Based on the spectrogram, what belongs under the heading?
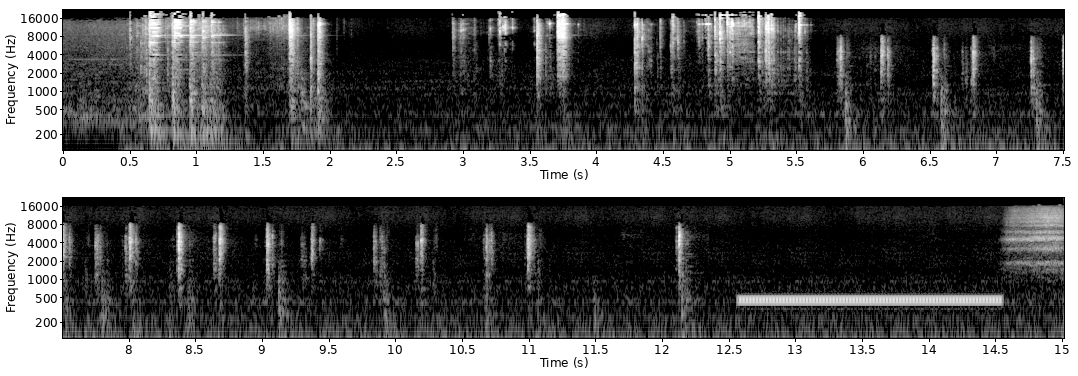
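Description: A payphone call being dialed: some clattering handling noises, then a steady run of sharp, evenly spaced button clicks, ending with a loud continuous phone tone. No one speaks.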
